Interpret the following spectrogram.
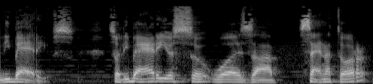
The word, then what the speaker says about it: Liberius: uh Odo aser uh famous liberus no liberus sorry if I let's use the Latin pronunciation liberius so liberius was a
